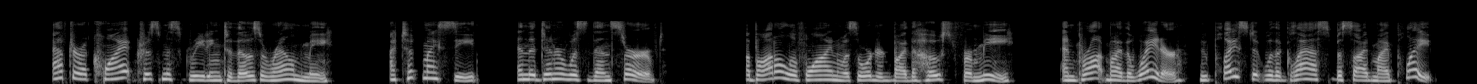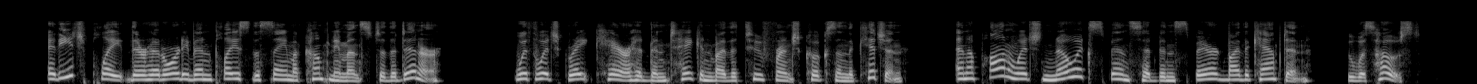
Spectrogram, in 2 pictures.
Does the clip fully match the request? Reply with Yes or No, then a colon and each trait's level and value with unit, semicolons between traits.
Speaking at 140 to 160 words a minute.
No: average, 175 wpm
